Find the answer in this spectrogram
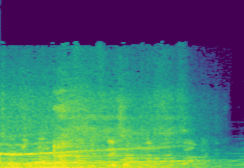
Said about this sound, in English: Can you hear the sirens, the ambulance? Welcome to Jerusalem.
